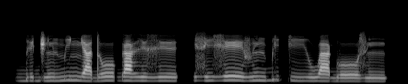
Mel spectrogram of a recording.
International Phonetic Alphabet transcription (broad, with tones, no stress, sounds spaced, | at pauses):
ɡ͡b ɪ˨ d͡ʒ ĩ˨ m i˦ ɲ a˨ d oː˦ ɡ a˦ ɣ ɪ˦˨ ɣ ɪ˦ | z i˨ ɣ eː˦˨ v ĩ˦ ɡ͡b i˦ k iː˨ w a˨ ɡ oː˨ z ĩ˨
